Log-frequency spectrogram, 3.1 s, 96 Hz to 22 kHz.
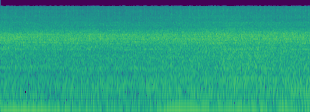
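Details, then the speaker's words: Salvage-rebuilt 2020 Porsche 718 Cayman GT4 after the loud cold-start phase ends: low, even, quiet idle with a soft steady exhaust note and no knocks or rattles; healthy. "this actually sounds like a porsche now it's just radley and quiet now it's quiet now it's really quiet"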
